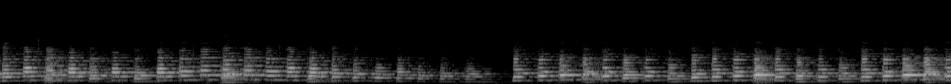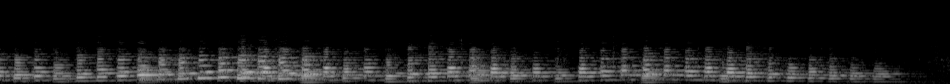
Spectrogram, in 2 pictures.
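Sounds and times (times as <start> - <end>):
classical bassoon music: 0.0 - 18.8.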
